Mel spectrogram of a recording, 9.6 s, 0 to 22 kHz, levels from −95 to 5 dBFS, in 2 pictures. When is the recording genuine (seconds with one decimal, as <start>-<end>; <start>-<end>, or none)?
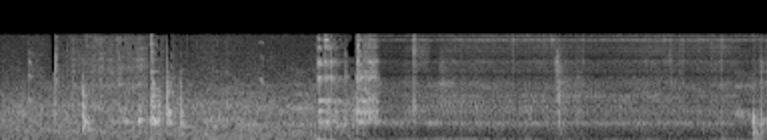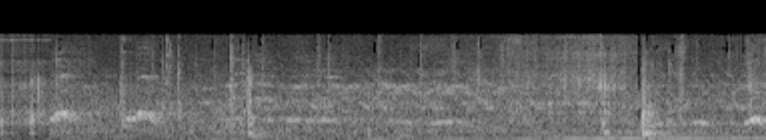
0.0-2.3; 5.1-9.6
